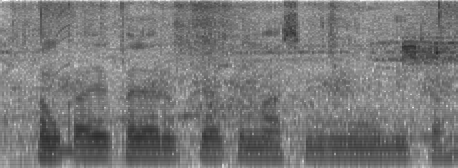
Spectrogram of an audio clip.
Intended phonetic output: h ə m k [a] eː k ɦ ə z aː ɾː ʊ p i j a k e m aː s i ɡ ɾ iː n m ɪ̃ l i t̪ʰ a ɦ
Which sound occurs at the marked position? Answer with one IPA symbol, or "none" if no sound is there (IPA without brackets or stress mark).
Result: a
